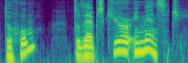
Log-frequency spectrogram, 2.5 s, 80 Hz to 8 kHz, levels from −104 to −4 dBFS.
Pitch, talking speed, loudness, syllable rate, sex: 170 Hz, 145 wpm, -18 LUFS, 5.6 syllables/s, male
